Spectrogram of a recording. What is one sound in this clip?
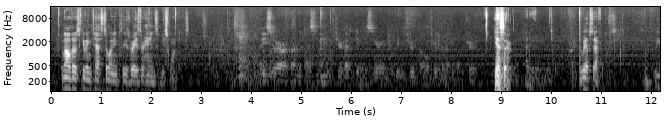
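A man speaks firmly into a microphone.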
